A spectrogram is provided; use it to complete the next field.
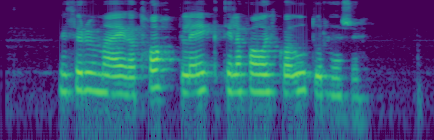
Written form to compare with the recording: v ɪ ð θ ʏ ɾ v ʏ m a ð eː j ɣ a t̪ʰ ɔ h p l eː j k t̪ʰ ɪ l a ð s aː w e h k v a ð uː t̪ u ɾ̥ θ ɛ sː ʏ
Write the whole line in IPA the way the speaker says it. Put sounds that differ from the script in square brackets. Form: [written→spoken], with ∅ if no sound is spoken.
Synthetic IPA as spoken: v ɪ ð θ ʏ ɾ v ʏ m a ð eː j ɣ a t̪ʰ ɔ h p l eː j k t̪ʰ ɪ l a ð [s→f] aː w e h k v a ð uː t̪ u ɾ̥ θ ɛ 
